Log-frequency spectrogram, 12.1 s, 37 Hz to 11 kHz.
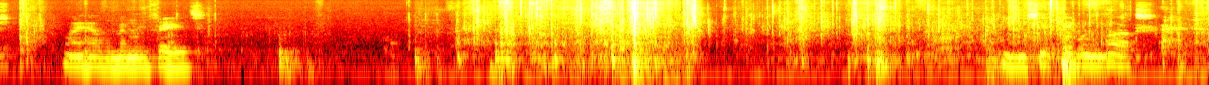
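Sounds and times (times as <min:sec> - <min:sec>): packing material crinkling: 0:04.4 - 0:12.0.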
